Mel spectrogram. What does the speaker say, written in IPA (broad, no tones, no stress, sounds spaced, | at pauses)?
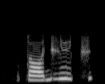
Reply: t ɔ d͡ʒ y t͡ʃ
